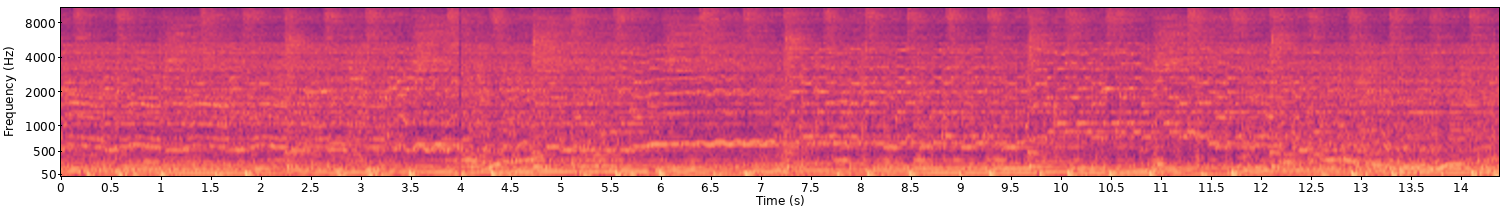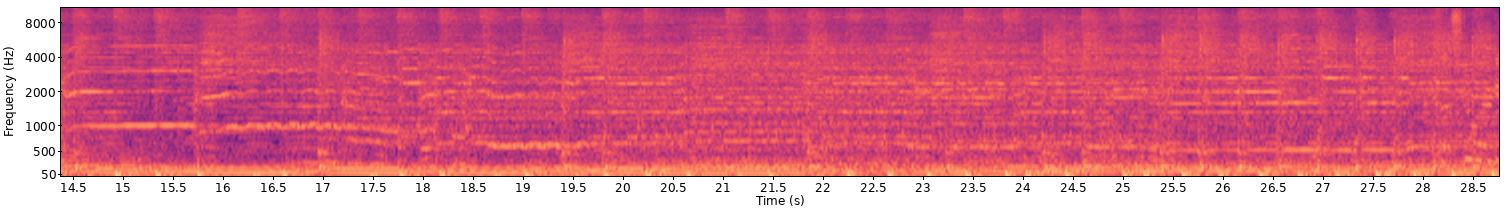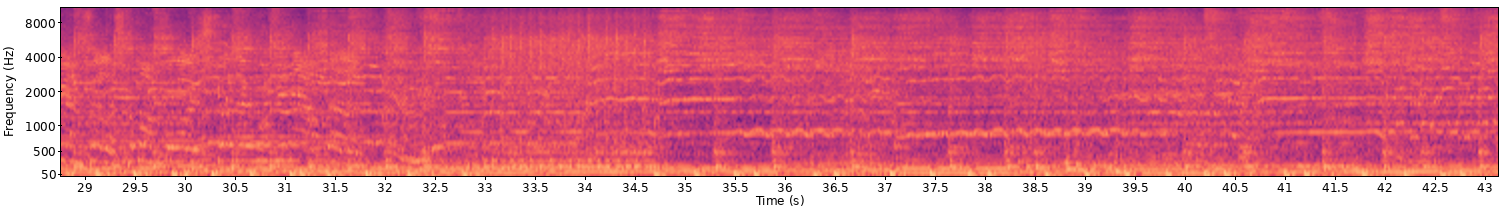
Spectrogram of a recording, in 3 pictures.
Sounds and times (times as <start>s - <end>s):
Guitar: 0.0s - 43.1s
Rock and roll: 0.0s - 43.1s
Speech: 28.0s - 32.4s.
